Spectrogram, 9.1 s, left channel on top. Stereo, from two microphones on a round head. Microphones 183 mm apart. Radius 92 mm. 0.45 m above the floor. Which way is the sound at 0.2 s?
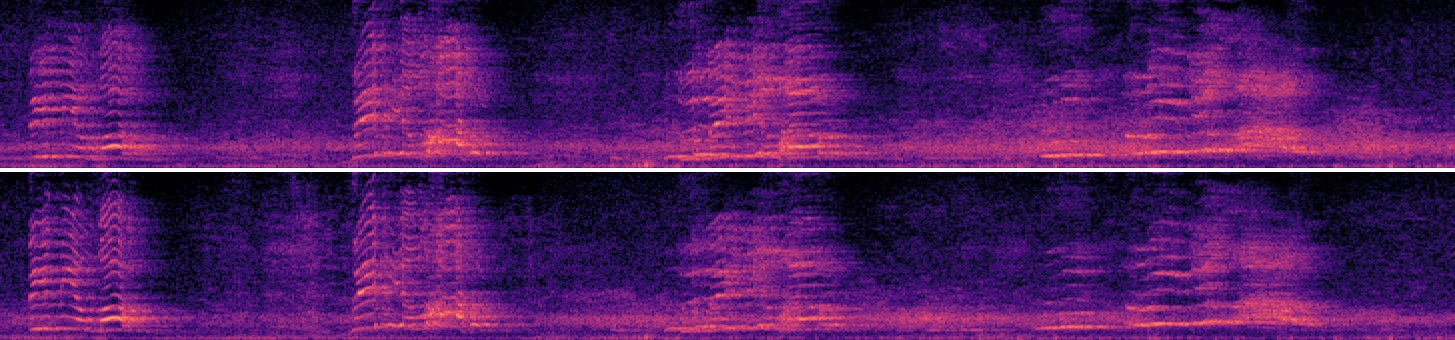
50° right (ahead or behind).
